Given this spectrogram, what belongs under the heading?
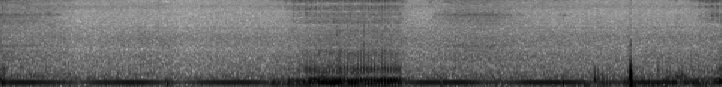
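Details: Sleeping pit bull dog snoring: steady low droning snore with one louder rattling breath and a brief snort.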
